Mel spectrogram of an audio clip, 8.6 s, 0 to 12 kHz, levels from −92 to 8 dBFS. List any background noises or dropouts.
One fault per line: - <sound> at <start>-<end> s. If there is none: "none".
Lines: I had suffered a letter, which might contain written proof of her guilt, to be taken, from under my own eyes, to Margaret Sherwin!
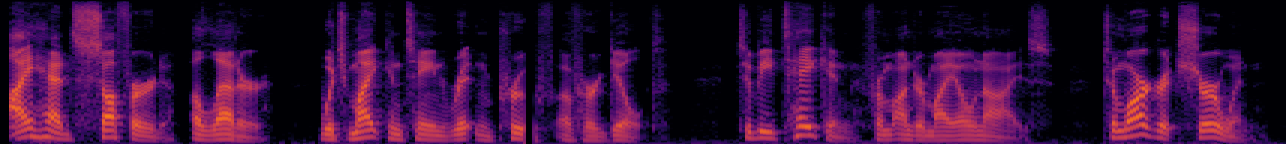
- dropout at 3.5-3.6 s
